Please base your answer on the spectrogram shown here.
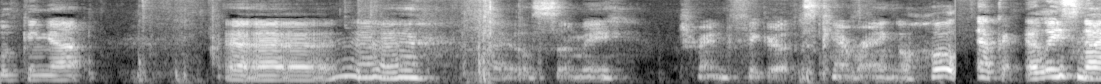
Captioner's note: stressed noises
